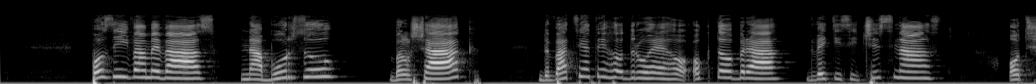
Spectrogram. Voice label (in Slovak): Hlásenie miestneho rozhlasu; blsak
